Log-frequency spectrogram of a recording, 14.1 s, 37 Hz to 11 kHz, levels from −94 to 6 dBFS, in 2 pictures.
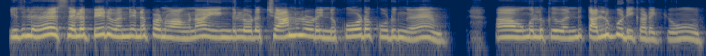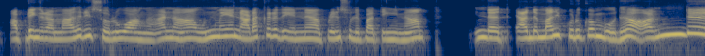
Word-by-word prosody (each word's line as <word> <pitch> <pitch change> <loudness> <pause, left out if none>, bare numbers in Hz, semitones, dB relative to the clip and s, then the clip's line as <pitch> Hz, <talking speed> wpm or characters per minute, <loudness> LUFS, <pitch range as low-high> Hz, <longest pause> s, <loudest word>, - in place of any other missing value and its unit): இதில 285 +2 +1 0.3
சில 290 -1 +6
பேர் 330 +2 +5
வந்து 275 +1 +1
என்ன 275 +1 0
பண்ணுவாங்கன்னா. 250 -2 +1 0.2
"எங்களோட 245 -1 -1 0.2
சேனலோட 280 +2 +5
இந்த 235 -1 -4
கோட 290 +2 +2
குடுங்க. 250 -3 -4 0.9
அ - - +2 0.2
உங்களுக்கு 255 0 -3
வந்து 245 +3 -4
தள்ளுபடி 285 +2 +2
கடைக்கும்." 210 +1 -6 0.3
அப்படிங்கிற 230 +1 -1
மாதிரி 265 +7 -1
சொல்லுவாங்க. 215 -2 -3 0.2
ஆனா, 230 -2 -3 0.2
உண்மையா 275 +5 0
நடக்கிறது 250 +3 -1
என்ன 220 +1 -6
அப்படின்னு 220 +3 -6
சொல்லி 210 -4 -7
பார்த்தீங்கன்னா. 205 +1 -3 0.6
இந்தத் 235 -3 +1 0.2
அந்த 240 +1 +1
மாரி 260 +5 +4
குடுக்கும்போது 260 -5 -2 0.2
அந்த 330 +8 +3
250 Hz, 130 wpm, -23 LUFS, 225-275 Hz, 0.9 s, சில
